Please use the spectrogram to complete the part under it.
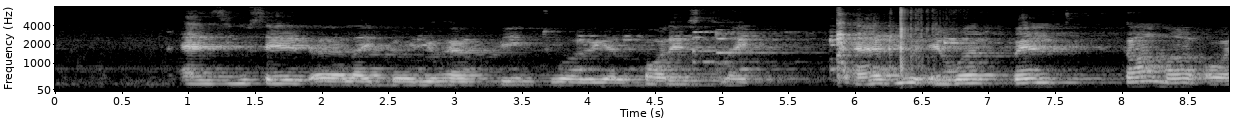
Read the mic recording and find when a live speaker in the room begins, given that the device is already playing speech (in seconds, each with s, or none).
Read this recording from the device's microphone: none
